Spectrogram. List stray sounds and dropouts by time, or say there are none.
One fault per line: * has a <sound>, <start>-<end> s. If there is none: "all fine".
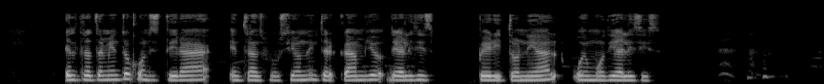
* has a laugh, 7.2-7.9 s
